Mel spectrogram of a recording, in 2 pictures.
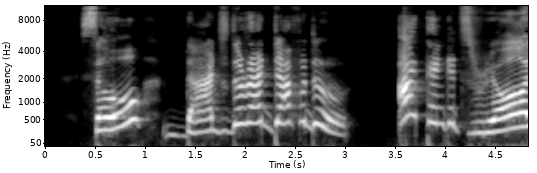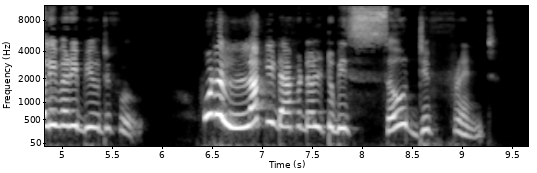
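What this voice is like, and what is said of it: Little girl's very big voice. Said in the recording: “exclaimed the little girl in a very big voice.”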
